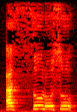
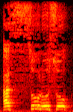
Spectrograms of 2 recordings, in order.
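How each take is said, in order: The two takes are said the same way.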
